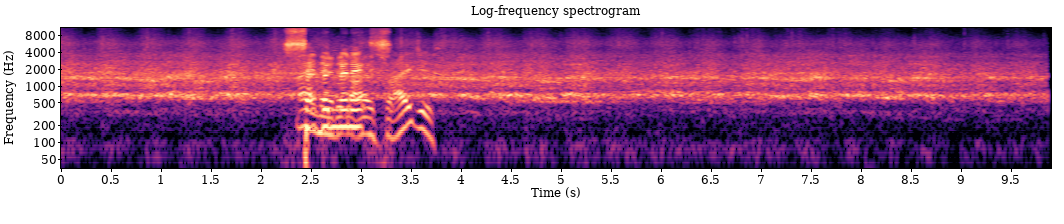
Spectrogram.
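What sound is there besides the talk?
football stadium crowd noise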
